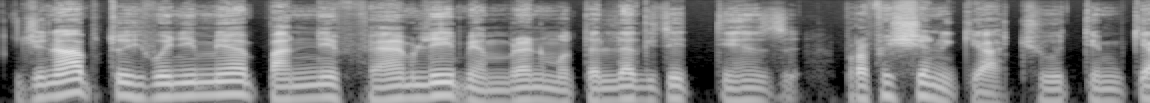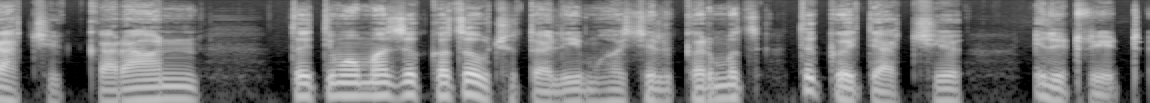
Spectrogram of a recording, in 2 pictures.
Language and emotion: Kashmiri, neutral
